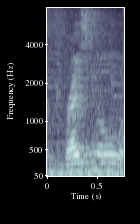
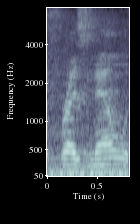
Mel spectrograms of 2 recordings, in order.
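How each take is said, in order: First: The name is pronounced the English way. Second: The name is pronounced the French way.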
